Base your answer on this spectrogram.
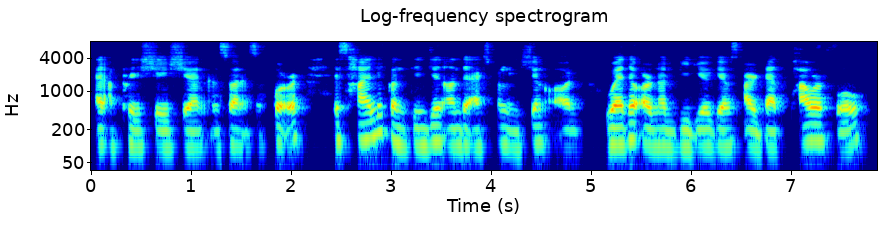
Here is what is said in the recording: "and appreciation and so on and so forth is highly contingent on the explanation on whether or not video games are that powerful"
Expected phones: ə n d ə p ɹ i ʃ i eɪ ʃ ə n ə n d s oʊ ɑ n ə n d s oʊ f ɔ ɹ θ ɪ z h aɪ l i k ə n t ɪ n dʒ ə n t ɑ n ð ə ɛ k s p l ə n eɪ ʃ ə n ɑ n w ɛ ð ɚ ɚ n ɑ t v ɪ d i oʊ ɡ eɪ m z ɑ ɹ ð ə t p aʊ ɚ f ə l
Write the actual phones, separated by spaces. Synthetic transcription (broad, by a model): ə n ə p ɹ i ʃ i eɪ ʃ ə n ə n s oʊ ɑ n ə n s oʊ f ɔ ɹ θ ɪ s h aɪ l i k ə n t ɪ n dʒ ə n t ɑ n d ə ɛ k s p l ə n eɪ ʃ ə n ɑ n w ɛ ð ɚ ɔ n ɑ t v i d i oʊ ɡ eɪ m s ɑ ɹ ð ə t p aʊ ɚ f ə l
